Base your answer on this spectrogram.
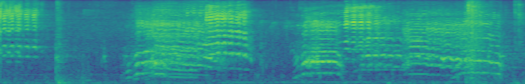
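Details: Goats in the rain, reportedly hating even a few drops, giving three distinct drawn-out bleats, each arching up then down with a pronounced tremble, separated by short quieter pauses.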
